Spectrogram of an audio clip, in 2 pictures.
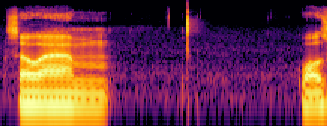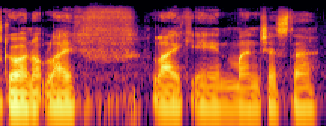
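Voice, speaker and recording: A man hosting an interview, asking slow, hesitant questions full of fillers. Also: sits low, little pitch movement, a little mellow, smooth. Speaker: podcast host. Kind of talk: casual interview.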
